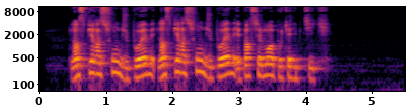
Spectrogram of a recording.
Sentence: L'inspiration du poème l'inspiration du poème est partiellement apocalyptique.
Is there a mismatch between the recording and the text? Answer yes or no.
no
